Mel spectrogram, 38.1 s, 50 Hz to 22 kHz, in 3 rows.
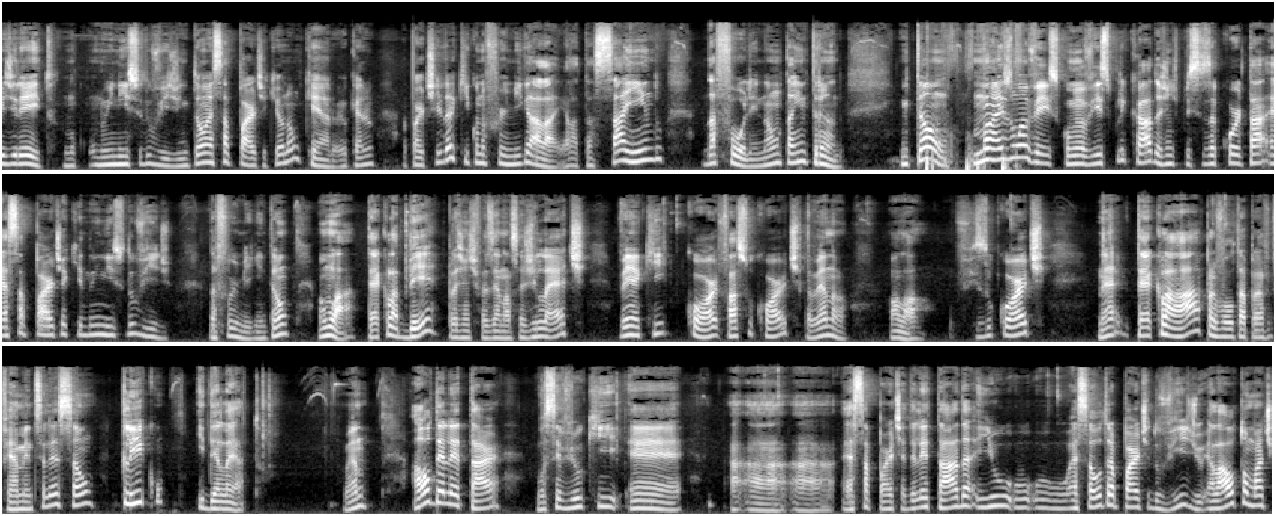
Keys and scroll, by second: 16.6 b, 20.7 a, 23.7 a, 28.0 Delete, 31.4 ctrl+z.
